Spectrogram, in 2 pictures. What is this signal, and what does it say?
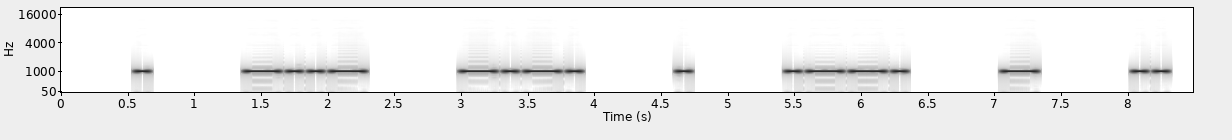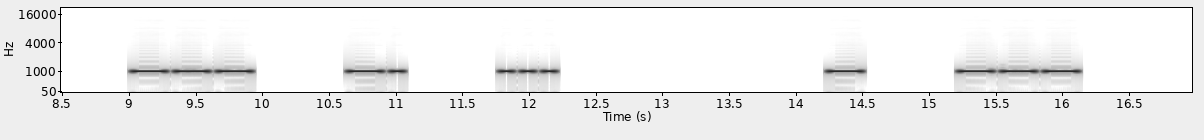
Morse code, heard as a keyed tone, about 15 wpm, spaced as for 8 wpm, 1000 Hz. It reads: EXCEPTIONS TO
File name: qotdfiles / 8wpm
